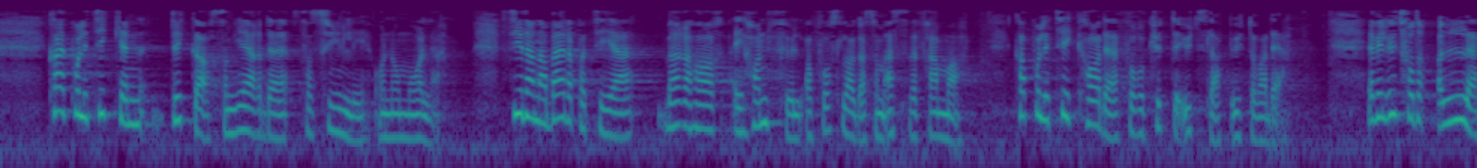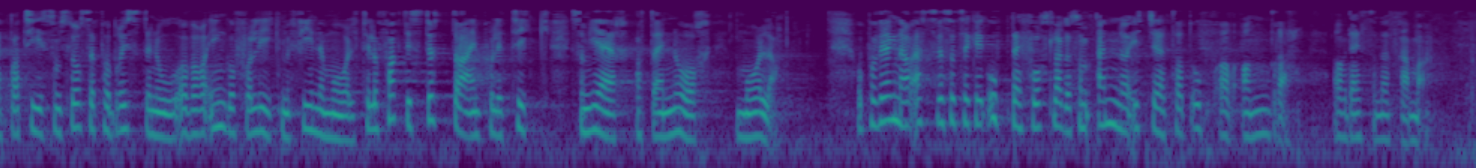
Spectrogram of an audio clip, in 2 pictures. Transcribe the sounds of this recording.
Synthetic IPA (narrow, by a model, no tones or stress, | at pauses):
kʰɑːæpʰʊlɪt̪ʰɪkːənd̪̥ʏkːəʁsɔmjeːʁd̪ɛsɑnsyːnlɪʔɔ̰noːmoːlə̰ | siːd̪ɑnɑʁbæɪd̪əʁpʰɑt̪ʰiːəbæːɾəɦɑʁæ̰ɪhɑnfʉlɑ̰ːʋfɔʁslɑːɡəsɔmʔɛsʋeːfʁɛmːə̰ʁ | kʰɑːpʰʊlɪt̪ʰɪkhɑɖ̪ɛfɔʁɔkʰʉt̪ːəʔʉːt̪slæ̰pːʉːt̪oːʋəd̪ɛ̰ | jɛɡʋɪlʉːt̪fɔʁd̪ʁəʔɑlːəpʰɑʁʈ̪ʰiːəsɔmsloːʁsæɪpʰɔbʁʏst̪ənuːoːʋəɾɔʔɪnɡoːfɔliːkmɛfiːnəmoːlt̪ʰɪlɔfɑk̚t̪ɪskst̪œt̪ːəæɪnpʰʊlɪt̪ʰɪkːsɔmjeːʁɑt̪̚d̪æɪnoːʁ | moːlə̰ | ɔpʰɔʋɛɡənɑʋɛsʋeːsɔt̪ʰɛːkːəɛɡʊpːd̪æɪfɔʁslɑːɡəsɔmʔɛnːɔʔɪçːəæʁt̪ʰɑt̪ːʊpʰːɑ̰ʋɑnd̪ɾə̰ | ʔɑʋd̪æɪsɔmæɾfʁɛmːɑ̰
